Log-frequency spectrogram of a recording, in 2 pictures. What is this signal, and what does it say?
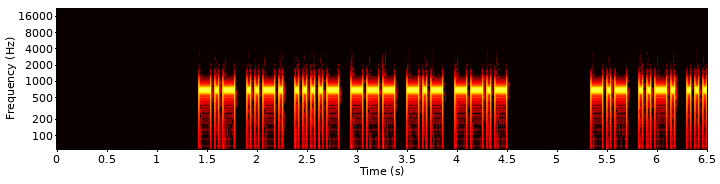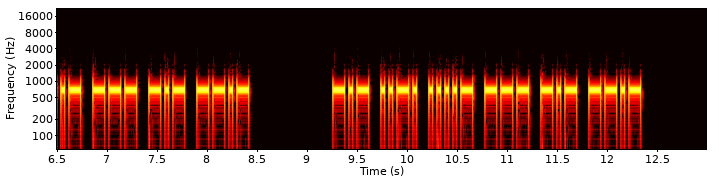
Morse code, heard as a keyed tone, about 30 wpm, 700 Hz. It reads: KF4OKQ KF4OKQ KF4OKQ
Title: USA Call Signs - 6 Characters - Repeated 3x - 30wpm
